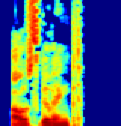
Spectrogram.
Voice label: "ausgerenkt", German; adjectives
